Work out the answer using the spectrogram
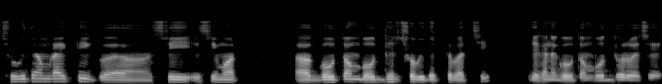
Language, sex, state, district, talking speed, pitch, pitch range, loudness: Bengali, male, West Bengal, North 24 Parganas, 145 wpm, 110 Hz, 105-120 Hz, -27 LUFS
